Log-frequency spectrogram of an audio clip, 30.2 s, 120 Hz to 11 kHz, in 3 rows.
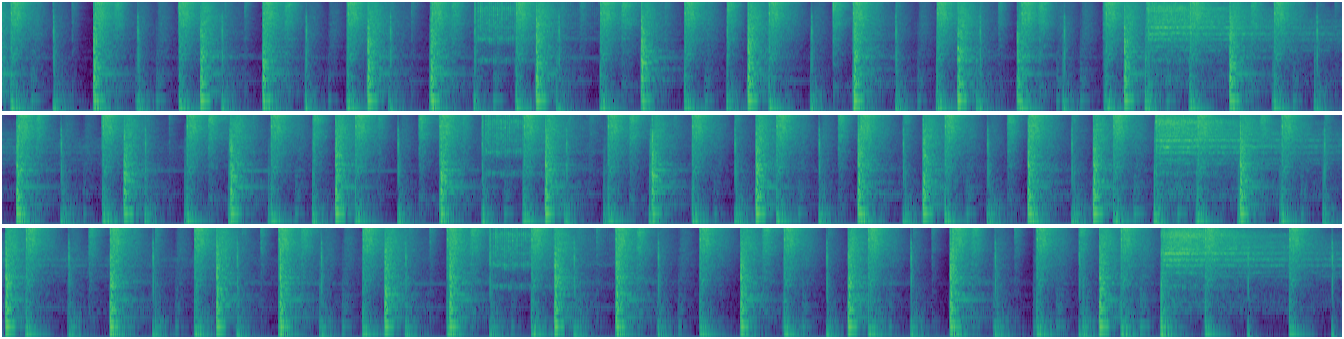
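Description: Drum kit played in a fast, continuous paradiddle-based groove at about 190 bpm, accents falling on the single strokes, with a steady bass drum, hi-hat and snare. Brighter cymbal washes come in about a third and two-thirds of the way through, and the playing stops abruptly at the very end.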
